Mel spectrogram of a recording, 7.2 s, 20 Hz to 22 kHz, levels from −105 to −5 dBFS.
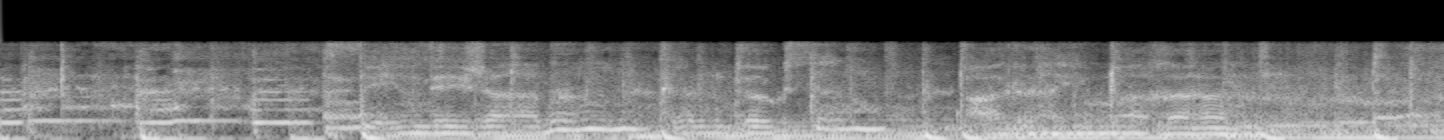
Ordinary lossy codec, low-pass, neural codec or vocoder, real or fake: none; 7.2 kHz; codec, 24 kHz, 6 kbps, HILCodec; fake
